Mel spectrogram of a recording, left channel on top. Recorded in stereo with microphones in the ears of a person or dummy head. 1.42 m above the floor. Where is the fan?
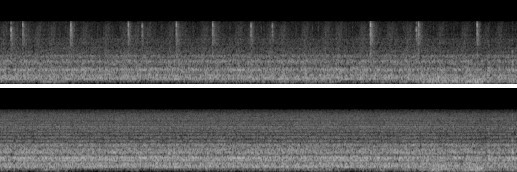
85° right.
